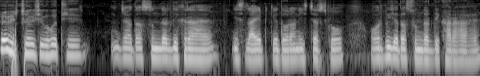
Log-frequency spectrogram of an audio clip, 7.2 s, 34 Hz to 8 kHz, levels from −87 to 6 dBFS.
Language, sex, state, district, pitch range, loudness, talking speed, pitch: Hindi, male, Chhattisgarh, Kabirdham, 115-135 Hz, -21 LUFS, 185 wpm, 125 Hz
